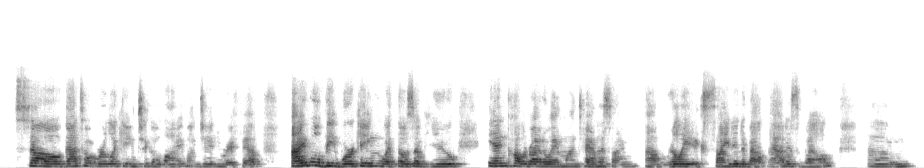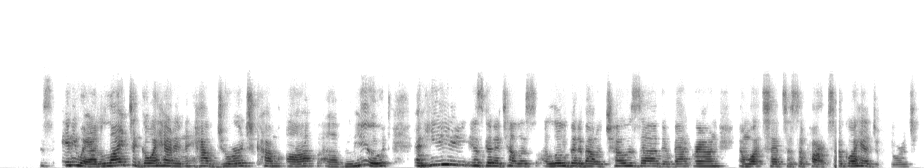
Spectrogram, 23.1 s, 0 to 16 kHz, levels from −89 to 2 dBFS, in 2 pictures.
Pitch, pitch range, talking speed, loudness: 225 Hz, 210-250 Hz, 180 wpm, -22 LUFS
